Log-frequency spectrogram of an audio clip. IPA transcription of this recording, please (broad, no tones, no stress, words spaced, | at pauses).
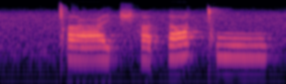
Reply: ǀɑʕɛt͡ʃʰɑθɑ ǀu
